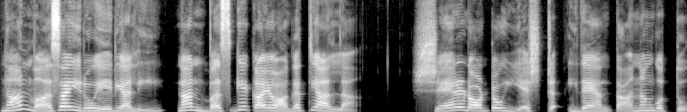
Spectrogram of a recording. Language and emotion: Kannada, happy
